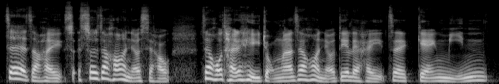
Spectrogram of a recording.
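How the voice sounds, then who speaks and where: A young woman with a low voice and a Hong Kong Cantonese accent, recorded close and dry. She talks casually as an actress being interviewed, colloquial and full of exclamations. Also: lively intonation, very fast, a little mellow, no room sound. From Hong Kong, Southern District. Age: young adult. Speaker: actress, podcast guest.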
